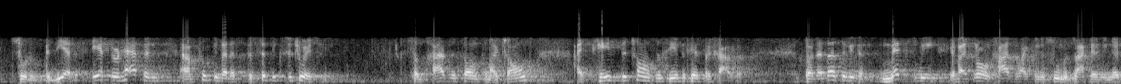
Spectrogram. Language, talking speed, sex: English, 275 wpm, male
